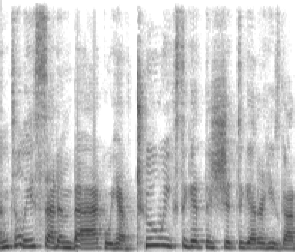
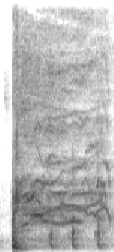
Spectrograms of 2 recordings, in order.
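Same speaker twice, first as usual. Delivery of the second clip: high squeal of laughter. Real, not acted. Laughing at own story.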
